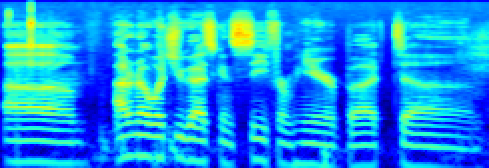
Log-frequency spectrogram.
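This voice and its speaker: A man's voice: sits low, unhurried, a little hiss or hum. A man co-hosting a casual podcast chat from a parking lot, laughing often and explaining things loosely. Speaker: podcast co-host. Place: parking lot near a van.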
